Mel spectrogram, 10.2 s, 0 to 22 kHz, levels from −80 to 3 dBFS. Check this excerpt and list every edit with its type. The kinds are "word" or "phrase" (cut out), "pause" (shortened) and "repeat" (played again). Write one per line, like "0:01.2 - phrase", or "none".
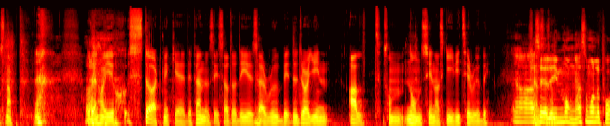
none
